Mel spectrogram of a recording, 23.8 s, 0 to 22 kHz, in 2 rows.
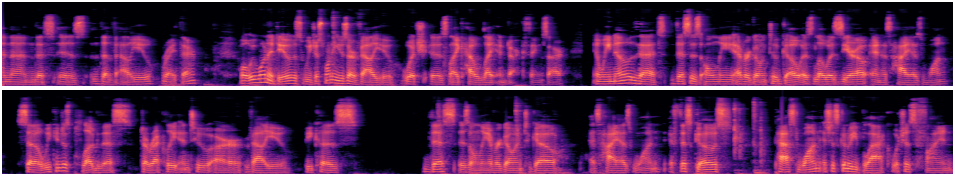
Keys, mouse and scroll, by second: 0.3 click, 2.2 middle click, 2.9 scroll down 2, 3.1 middle click, 3.7 middle click, 4.4 ctrl+shift+click, 4.7 ctrl+shift+click, 5.0 ctrl+shift+click, 6.5 middle click, 12.0 middle click, 12.0-12.7 scroll down 2, 12.7 click, 15.9 click, 17.8 middle click, 18.7 ctrl+shift+click, 19.0 middle click, 19.3-19.7 scroll up 7, 20.3 click.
